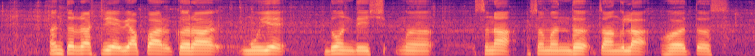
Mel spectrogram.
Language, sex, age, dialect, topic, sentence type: Marathi, male, 18-24, Northern Konkan, banking, statement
